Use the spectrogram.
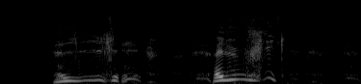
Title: Sneeze - sfx | DEEPER THAN SOUND EFFECTS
